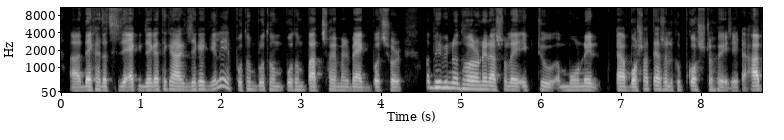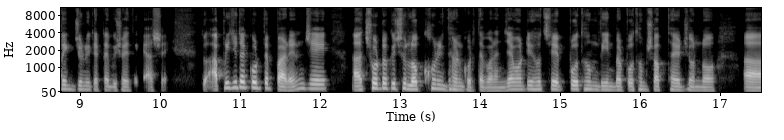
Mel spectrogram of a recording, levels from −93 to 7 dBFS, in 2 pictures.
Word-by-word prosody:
আ - - +2 0.2
দেখা 135 +1 +7
যাচ্ছে 130 - -1
যে - - +5
এক 135 - -1
জায়গা 135 +1 +3
থেকে 150 0 -2
আরেক 130 -1 +3
জায়গায় 145 0 0
গেলে 260 - -1 0.2
প্রথম, 140 +1 -5
প্রথম, 140 0 -3
১ম 135 -1 -3
৫ 125 -1 +4
৬ 130 -2 -2
মাস 120 -1 -5
বা 125 - +4
১ 110 - -16
বছর 115 - 0 0.4
বা 220 - -5
বিভিন্ন 210 -2 +3
ধরণের 150 -2 +4
আসলে 140 -2 -1 0.2
একটু 130 +3 -8 0.3
মনেরটা 130 0 -1
বসাতে 135 +5 +1
আসলে 140 -2 -4
খুব - - -8
কষ্ট 135 -1 0
হয়ে 120 - -1
যায়। 110 - -4
এটা - - -6
আবেগজনিত 140 -2 +1
একটা - - -3
বিষয় 120 -1 -4
থেকে 310 - -15
আসে। - - -8 0.4
তো - - -3
আপনি 200 - -1
যেটা 220 0 +5
করতে 200 -2 +5
পারেন 120 +2 +6 0.2
যে, 170 -1 +3 0.5
আ - - +7
ছোট 185 -2 +5
কিছু 185 0 0
লক্ষ্য 150 +5 +1
নির্ধারণ 145 -2 -3
করতে 120 - -2
পারেন। 110 0 -3
যেমনটি 140 +1 0
হচ্ছে 150 +1 -2 0.2
১ম 150 -1 +1
দিন 135 0 -1
বা 130 - +3
১ম 130 +2 -3
সপ্তাহের 130 0 -1
জন্য 120 -2 -4 0.6
আ - - +8
140 Hz, 200 wpm, -25 LUFS, 130-150 Hz, 0.6 s, আ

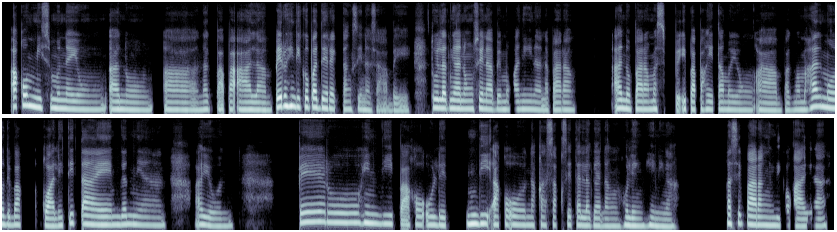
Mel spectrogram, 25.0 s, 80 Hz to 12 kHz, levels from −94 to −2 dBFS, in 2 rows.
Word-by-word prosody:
ako 275 +3 +7
mismo 225 -4 +4
na 200 -1 +3
yung 185 +1 -3
ano, 180 -2 0 0.2
ah, 175 -1 -1
nagpapaalam 180 -1 0
pero 245 +3 +7
hindi 250 -2 +6
ko 235 0 +1
pa 230 - +8
direktang 200 -3 0
sinasabi. 80 - -6 0.2
Tulad 215 -2 +4
nga 205 -1 +4
nung 195 0 0
sinabi 185 -2 0
mo 185 - -2
kanina 185 -1 -3
na 170 - -5
parang 175 0 -3 0.5
ano, 205 -2 +3
parang 190 0 +1
mas 195 - -2 0.2
ipapakita 185 -1 -2
mo 180 - -3
yung, 170 0 -5
um, 170 -2 -2
pagmamahal 180 +9 0
mo, 220 -2 +4
'di 200 -2 -1
ba, 200 -1 -1 0.2
quality 185 +5 0
time 200 -2 +2
ganyan, 195 -2 -3 0.4
ayun. 175 -3 -3 0.9
Pero 250 -1 +1
hindi 225 -2 +1
pa 100 - -1
ako 200 - -4
ulit 195 -2 -1 0.2
hindi 220 0 +4
ako 200 -1 -1
nakasaksi 195 0 -6
talaga 185 -2 -1
ng 170 0 -5
huling 180 -2 +1
hininga 165 -3 -2 0.8
kasi 230 0 0
parang 200 -2 +3
hindi 185 -1 -1
ko - - -14
kaya. 170 +1 -3
190 Hz, 125 wpm, -23 LUFS, 180-210 Hz, 0.9 s, pa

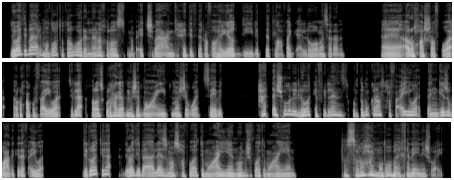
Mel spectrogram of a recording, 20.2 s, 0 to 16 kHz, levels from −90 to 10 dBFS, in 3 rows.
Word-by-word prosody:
دلوقتي 180 +1 +6
بقى 205 +1 +2
الموضوع 150 +1 -1
تطور، 135 -5 -1
إن 100 +1 -2
أنا 130 +4 +1
خلاص 115 0 -3
ما - - -7
بقِتش - - -2
بقى - - -1
عندي 105 -1 -3
حتة 120 -2 -3
الرفاهيات 105 +2 +2
دي، 100 +1 -6
اللي 100 - -5
بتطلع 110 +2 -5
فجأة، 105 -3 -3
اللي 90 +3 -5
هو 100 0 -1
مثلًا 100 -10 -5 0.6
آآ 100 0 +3
أروح 115 -1 +4
أشرب 105 -2 +1
في - - -17
وقت، - - +2
أروح - - -2
آكل - - -2
في - - -6
أي 100 0 +3
وقت، 105 -1 +1
لأ - - +2
خلاص، 120 +2 +2
كل 125 -1 +1
حاجة 120 -3 +4
ب 105 - -2
ماشية 115 0 +3
بمواعيد، 100 +2 -1
وماشية 105 -2 0
بوقت 100 +2 -5
ثابت، 100 -2 -1 0.5
حتى 175 -1 +2
شغلي 185 +4 +2
اللي 125 -3 +2
هو 155 - +4
كfreelance، 145 +3 -2
كنت 120 -3 -4
ممكن 160 0 -1
أصحى 155 -6 -3
في - - -7
أي 160 0 +2
وقت، 160 +1 +1
أنجزه 135 +7 +2
بعد 110 -3 +2
كده 130 -1 0
في - - -16
أي 120 - +2
وقت، 100 - -1 0.6
دلوقتي 190 - +3
لأ، 200 - 0
دلوقتي 140 +3 +3
بقى 115 -4 +2
لازم 125 -3 +2
أصحى 115 -2 -1
في 125 - -3
وقت 125 -2 +1
معين، 110 +2 +2
وأمشي 120 +3 0
في 120 - -2
وقت 115 -2 0
معين، 105 +1 -1 0.7
فالصراحة 135 +7 +2
الموضوع 125 +2 +3
بقى 115 -7 +3
خانقني 110 -2 0
شوية. - - -7
115 Hz, 220 wpm, -23 LUFS, 105-135 Hz, 0.7 s, دلوقتي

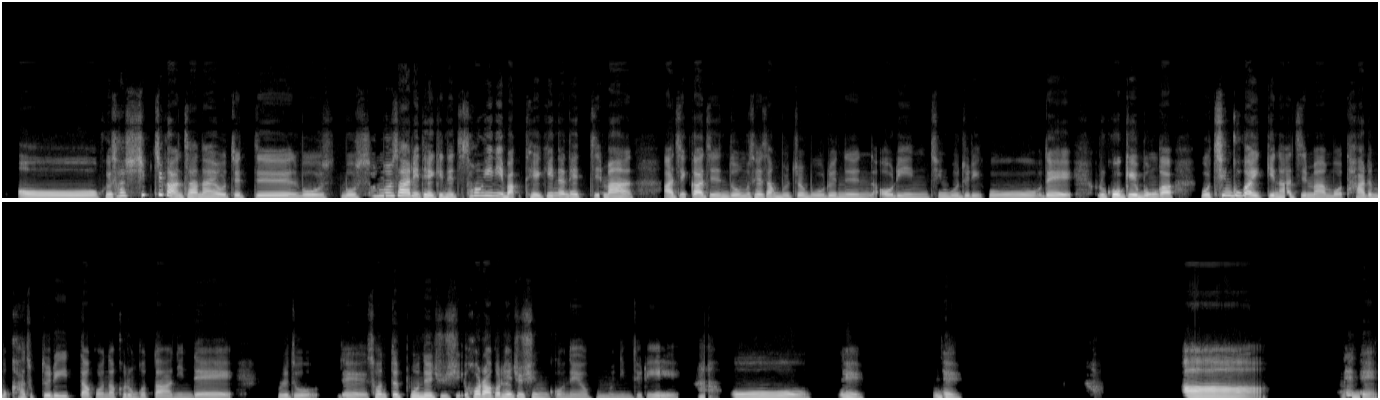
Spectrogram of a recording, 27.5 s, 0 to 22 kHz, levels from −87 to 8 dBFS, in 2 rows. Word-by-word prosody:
어 200 0 +3
그게 260 +7 0
사실 340 +5 -2
쉽지가 475 +1 +3
않잖아요. 225 -2 +2
어쨌든 185 -1 0
뭐, 160 0 0 0.2
뭐 175 -1 -1
20 320 - -4
살이 315 -5 +6
되긴 205 -3 +2
했지 220 -1 -4
성인이 340 -1 -1
막 180 -4 +2
되기는 270 +10 -1
했지만 240 -2 +1 0.3
아직까지는 235 -6 +2
너무 175 0 -2
세상 235 -1 -1
물정 185 0 -4
모르는 165 -2 -5
어린 160 -2 -4
친구들이고 170 -5 -5
네. 180 -7 +2 0.2
그리고 230 +2 +4
거기에 225 +1 +5
뭔가 170 -1 +3 0.3
뭐 170 0 0
친구가 345 - +2
있긴 185 +1 0
하지만 170 -5 -4
뭐 140 -1 -4
다른 165 -1 -3
뭐 150 - -8
가족들이 180 -2 -5
있다거나 145 -1 -5
그런 155 0 -7
것도 145 -1 -5
아닌데 135 +1 -4 0.4
그래도 150 -5 -6 0.2
네 150 -5 -5
선뜻 250 - -2
보내 195 -1 +2
주시 165 -3 -9
허락을 245 -6 +5
해 250 - +4
주신 190 - -5
거네요 120 -2 -10
부모님들이. 120 +3 -9 0.5
어 180 -1 +1 0.3
네. 180 -6 -3 0.7
네. 180 -5 -3 2.2
아 205 -4 +7 0.8
네네. 185 -7 -5
185 Hz, 265 characters per minute, -20 LUFS, 160-210 Hz, 2.2 s, 아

